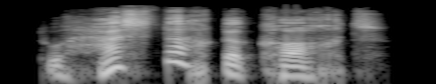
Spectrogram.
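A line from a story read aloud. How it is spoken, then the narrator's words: Gentle. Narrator (German): sagte Mutti sanft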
